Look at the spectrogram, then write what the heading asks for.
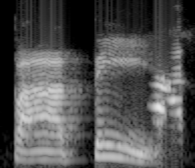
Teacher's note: When we say party in Thai, we say party, which uses fish, papa, and tao. So it's the unaspirated P and the T. They are similar to what we have in English, but there's no strong blast of air.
